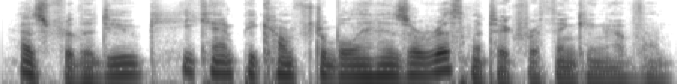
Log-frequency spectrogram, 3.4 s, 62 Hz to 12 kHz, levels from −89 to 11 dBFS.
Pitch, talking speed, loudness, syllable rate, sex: 100 Hz, 265 wpm, -19 LUFS, 6.9 syllables/s, male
